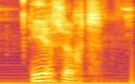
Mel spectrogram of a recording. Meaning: ambition (with negative connotations)
- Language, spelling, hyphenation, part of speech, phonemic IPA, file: Dutch, eerzucht, eer‧zucht, noun, /ˈeːr.zʏxt/, Nl-eerzucht.ogg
